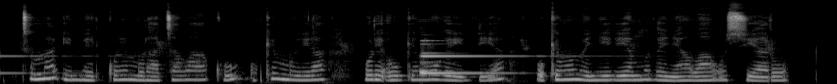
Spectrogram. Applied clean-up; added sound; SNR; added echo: neural mask model RNNoise.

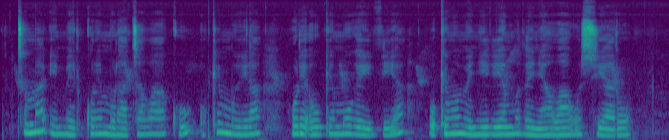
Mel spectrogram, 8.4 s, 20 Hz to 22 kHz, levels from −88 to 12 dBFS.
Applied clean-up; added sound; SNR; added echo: none; none; none; none.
